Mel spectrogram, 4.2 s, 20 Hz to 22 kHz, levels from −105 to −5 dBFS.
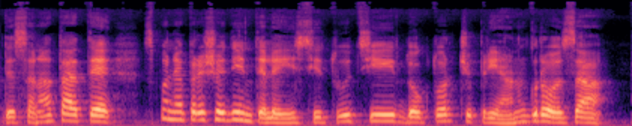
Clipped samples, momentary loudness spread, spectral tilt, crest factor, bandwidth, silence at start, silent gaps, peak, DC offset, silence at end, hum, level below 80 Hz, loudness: under 0.1%; 7 LU; -4.5 dB/octave; 18 dB; over 20 kHz; 0 s; none; -6 dBFS; under 0.1%; 0.2 s; none; -54 dBFS; -25 LUFS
